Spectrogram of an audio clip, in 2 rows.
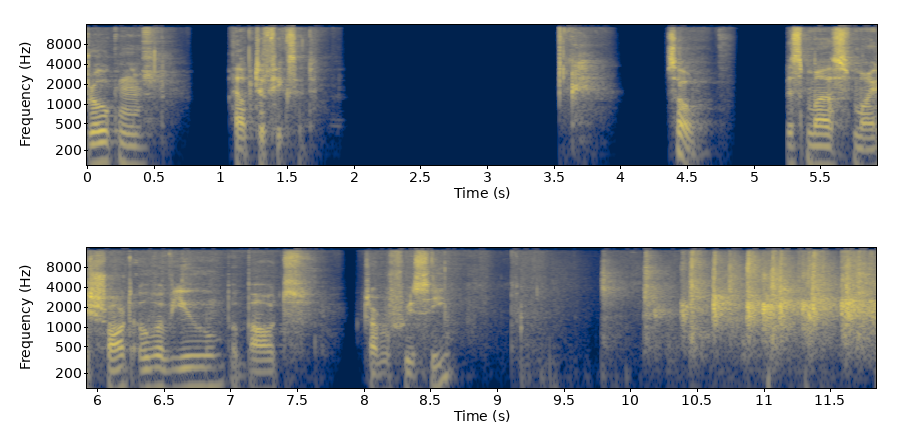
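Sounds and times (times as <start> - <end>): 
speech: 0.0 - 1.8, 4.4 - 9.3
audience applause: 10.1 - 11.8.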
